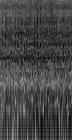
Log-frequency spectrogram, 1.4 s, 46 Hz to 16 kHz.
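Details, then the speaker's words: Maruti Eeco after a complete engine rebuild and a test drive at 80–90: a steady, even, low exhaust beat at slow running with no misses or pops, firing cleanly. Normal exhaust note. "તો કોઈ જાતનો sound નથી કોઈ જાતનું મિસફાયરિંગ નથી. એક number ગાડીનું engine કામ થયું છે."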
